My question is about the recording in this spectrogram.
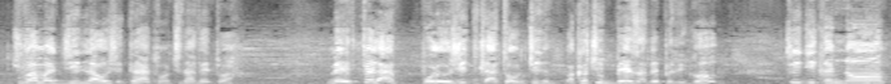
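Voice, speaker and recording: High-voiced woman ranting heatedly. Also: fairly bright tone. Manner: confrontational, scolding, addresses people directly. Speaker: online commentator. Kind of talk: heated livestream rant.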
